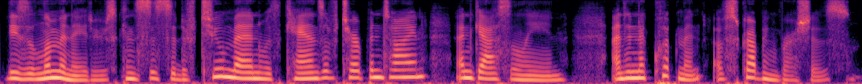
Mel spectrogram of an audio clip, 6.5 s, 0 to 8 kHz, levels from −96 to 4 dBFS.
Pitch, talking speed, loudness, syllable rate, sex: 200 Hz, 165 wpm, -18 LUFS, 6.1 syllables/s, female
